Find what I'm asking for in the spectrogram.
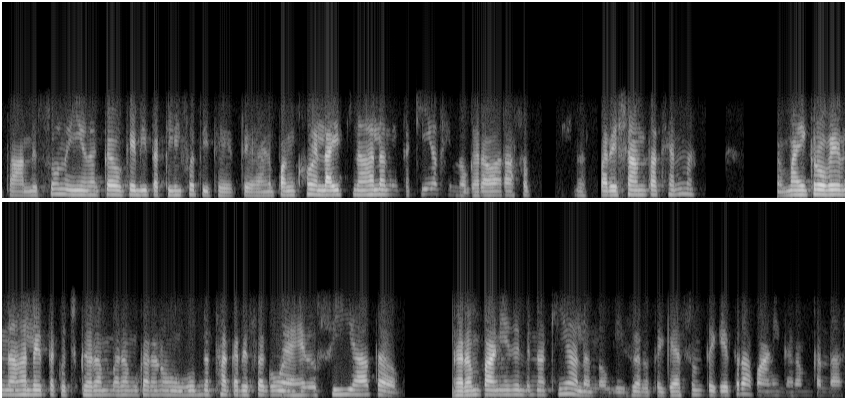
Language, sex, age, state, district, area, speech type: Sindhi, female, 45-60, Gujarat, Kutch, rural, conversation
